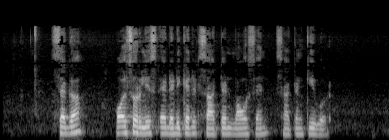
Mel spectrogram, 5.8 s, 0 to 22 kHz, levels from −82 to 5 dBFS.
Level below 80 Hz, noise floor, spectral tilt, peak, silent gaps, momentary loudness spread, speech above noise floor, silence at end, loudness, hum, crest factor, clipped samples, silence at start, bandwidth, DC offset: -62 dBFS; -60 dBFS; -4.5 dB/octave; -2 dBFS; none; 13 LU; 42 dB; 0.9 s; -19 LUFS; none; 18 dB; under 0.1%; 0.5 s; 11.5 kHz; under 0.1%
